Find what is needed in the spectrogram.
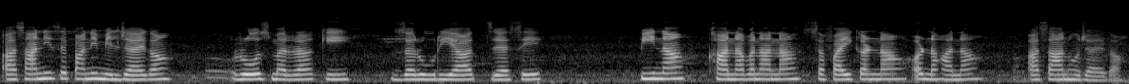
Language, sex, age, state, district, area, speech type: Urdu, female, 18-30, Delhi, North East Delhi, urban, spontaneous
